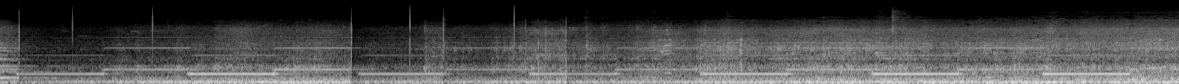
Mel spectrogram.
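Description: A diesel locomotive rumbles as it approaches.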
